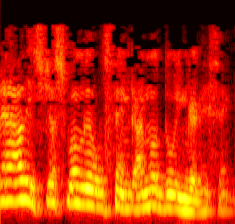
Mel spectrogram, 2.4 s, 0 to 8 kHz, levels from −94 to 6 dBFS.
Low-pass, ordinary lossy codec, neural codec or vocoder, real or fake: 7.2 kHz; MP3, 24 kbps; none; real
